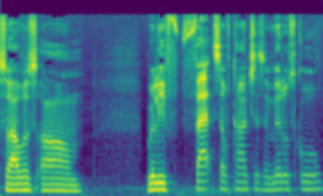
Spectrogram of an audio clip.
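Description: Over a quiet background, a man with a New York accent talks at a moderate pace in a monotone, flat intonation. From Williamsburg, Brooklyn. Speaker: stand-up comedian. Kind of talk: casual chat.

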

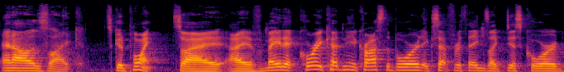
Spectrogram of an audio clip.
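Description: A man with an unremarkable speaking voice and fairly high pitch talks at a fairly quick pace with lively intonation and hardly any pauses, on a very clean recording with a silent background. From Texas Panhandle, US. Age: 20s. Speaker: video editor. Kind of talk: casual chat.

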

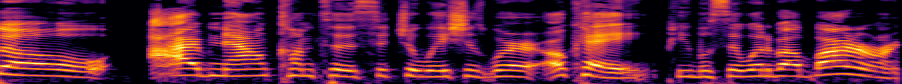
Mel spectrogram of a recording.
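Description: A woman with an American accent, a normal speaking voice at a fairly quick pace, fairly high pitch and ordinary pitch variation, in a very clean recording with a silent background. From US Northeast, New Jersey. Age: 20s. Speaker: public speaker and foster care advocate. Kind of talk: interview conversation. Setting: studio.

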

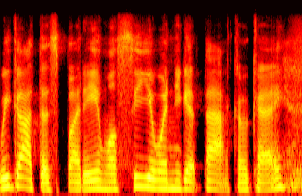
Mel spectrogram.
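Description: A woman speaks with a New York accent in a very deep, low pitch. The sound is dry and close, with no echo. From Long Island, New York. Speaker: radio host. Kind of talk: radio interview. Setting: radio studio.

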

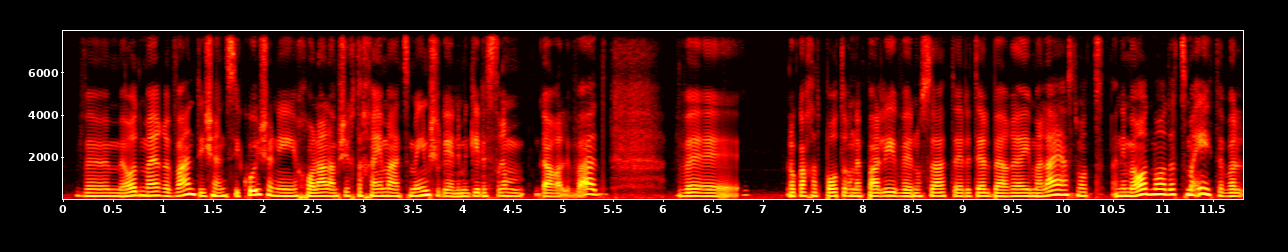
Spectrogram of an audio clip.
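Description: A woman speaks in a normal speaking voice at a fairly low pitch. She moves at a fairly quick pace with ordinary pitch variation. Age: 40s. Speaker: podcast co-host, lecturer and writer. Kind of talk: casual chat.

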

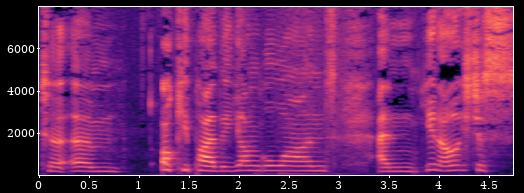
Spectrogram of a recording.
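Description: Recorded very cleanly with a silent background, a woman with an unremarkable speaking voice talks at a fairly high pitch. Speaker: podcast host. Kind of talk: casual chat.

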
